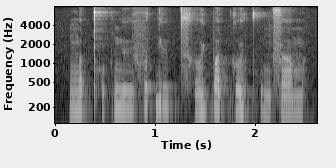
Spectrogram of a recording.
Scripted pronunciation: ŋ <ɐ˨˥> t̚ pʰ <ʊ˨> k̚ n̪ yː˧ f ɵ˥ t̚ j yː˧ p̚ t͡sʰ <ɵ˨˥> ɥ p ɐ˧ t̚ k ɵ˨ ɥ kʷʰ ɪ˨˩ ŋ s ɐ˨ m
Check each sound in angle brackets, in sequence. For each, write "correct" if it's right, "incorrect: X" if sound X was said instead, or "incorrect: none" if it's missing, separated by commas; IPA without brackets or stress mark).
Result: incorrect: ɐ˧, incorrect: ʊ˨˥, correct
